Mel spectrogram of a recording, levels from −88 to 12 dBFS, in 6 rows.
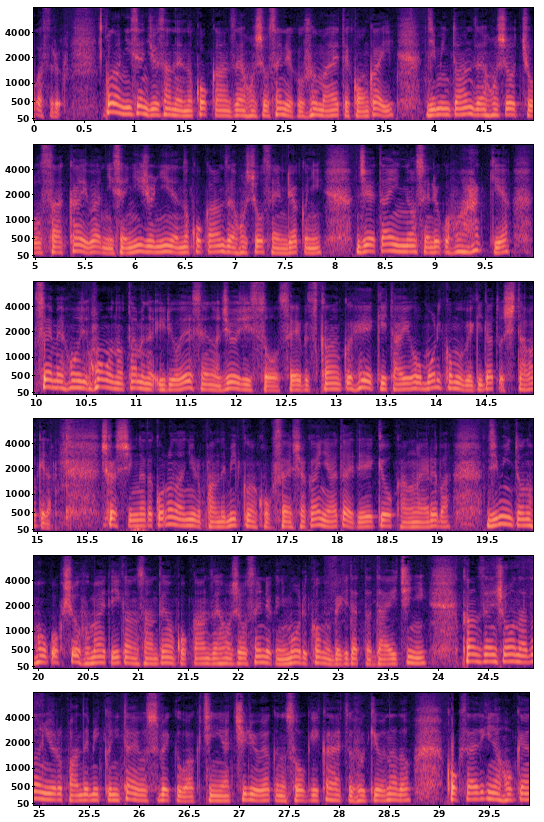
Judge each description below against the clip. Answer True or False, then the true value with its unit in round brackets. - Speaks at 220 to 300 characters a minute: False (410 characters per minute)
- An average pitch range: True (3.2 semitones)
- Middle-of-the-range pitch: True (150 Hz)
